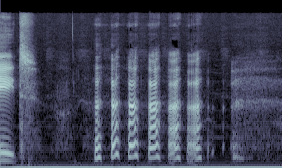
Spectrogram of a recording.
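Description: A young woman laughs in short bursts close to a microphone.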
